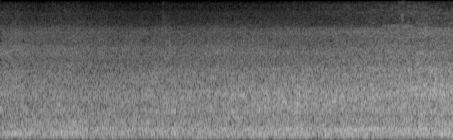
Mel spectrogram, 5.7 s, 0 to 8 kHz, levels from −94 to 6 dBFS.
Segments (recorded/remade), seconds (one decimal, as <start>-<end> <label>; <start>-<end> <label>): 0.0-5.7 recorded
